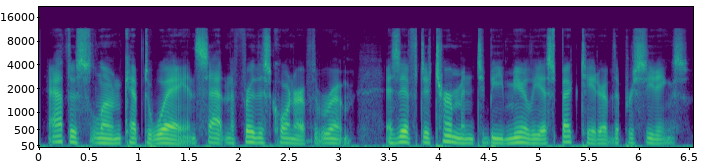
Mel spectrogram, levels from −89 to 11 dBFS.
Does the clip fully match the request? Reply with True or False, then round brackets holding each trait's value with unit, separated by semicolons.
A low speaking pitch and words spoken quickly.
True (130 Hz; 220 wpm)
